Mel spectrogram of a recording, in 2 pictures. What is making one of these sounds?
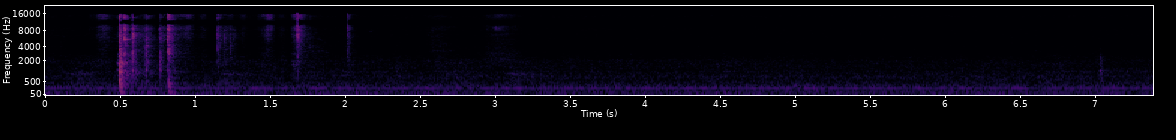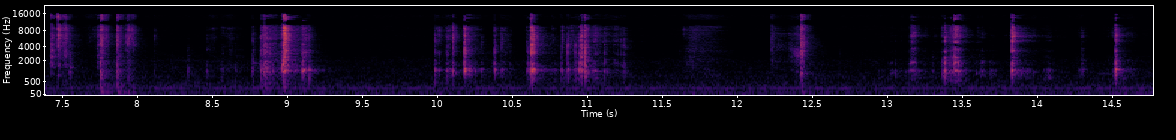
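Plastic toys click and clatter as they are handled.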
